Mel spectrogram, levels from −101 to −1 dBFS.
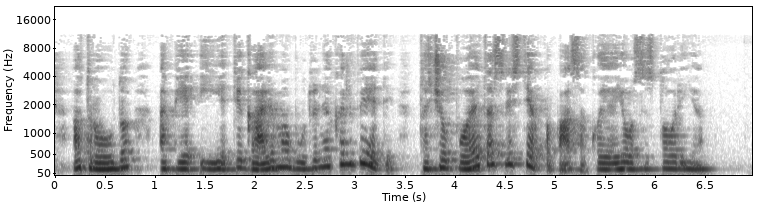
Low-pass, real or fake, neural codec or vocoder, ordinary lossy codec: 19.8 kHz; fake; vocoder, 48 kHz, 128 mel bands, Vocos; MP3, 48 kbps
